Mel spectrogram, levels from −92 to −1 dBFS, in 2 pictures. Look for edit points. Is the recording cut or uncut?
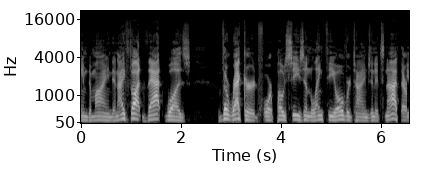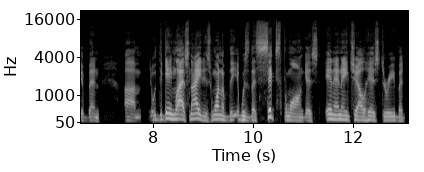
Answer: cut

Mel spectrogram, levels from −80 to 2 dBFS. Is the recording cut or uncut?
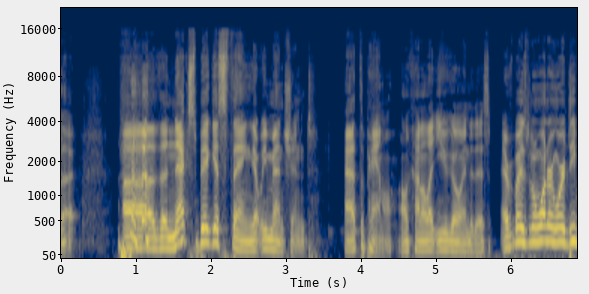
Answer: cut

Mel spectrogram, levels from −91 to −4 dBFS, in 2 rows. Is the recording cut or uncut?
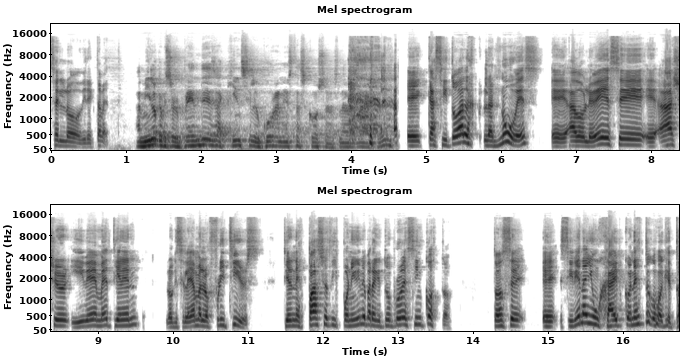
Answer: cut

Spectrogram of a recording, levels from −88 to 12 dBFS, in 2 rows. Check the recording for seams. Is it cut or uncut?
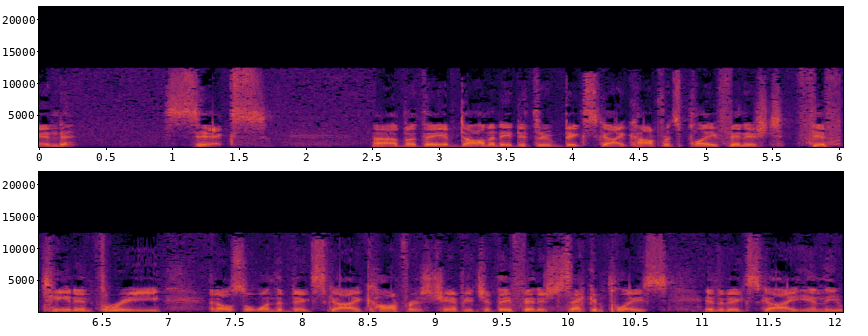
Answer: uncut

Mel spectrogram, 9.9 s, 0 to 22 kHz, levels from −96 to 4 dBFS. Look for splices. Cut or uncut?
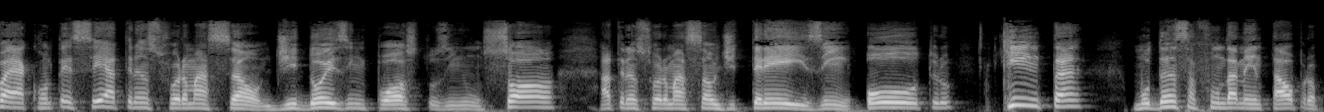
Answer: cut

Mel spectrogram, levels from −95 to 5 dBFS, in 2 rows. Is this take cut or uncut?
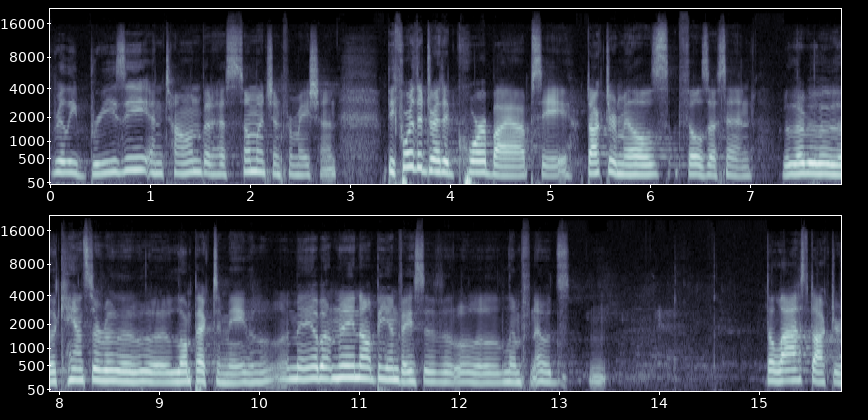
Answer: uncut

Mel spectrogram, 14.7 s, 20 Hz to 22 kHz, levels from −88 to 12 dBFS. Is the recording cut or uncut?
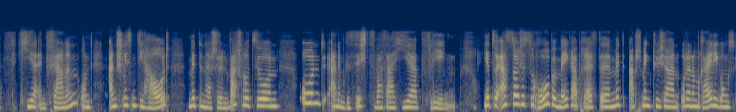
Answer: cut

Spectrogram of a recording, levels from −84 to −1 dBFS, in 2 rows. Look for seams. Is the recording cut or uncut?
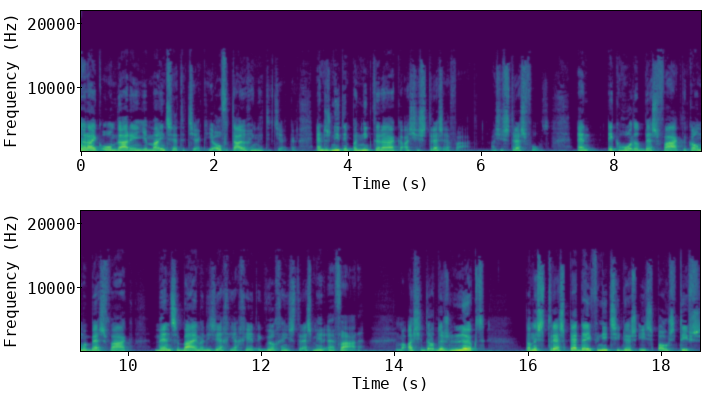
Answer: cut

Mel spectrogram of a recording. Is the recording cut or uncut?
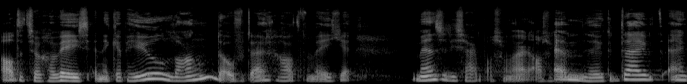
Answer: cut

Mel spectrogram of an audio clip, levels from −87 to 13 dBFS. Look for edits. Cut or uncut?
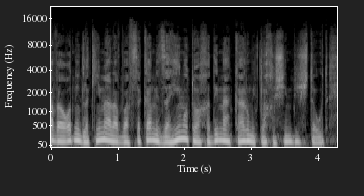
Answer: uncut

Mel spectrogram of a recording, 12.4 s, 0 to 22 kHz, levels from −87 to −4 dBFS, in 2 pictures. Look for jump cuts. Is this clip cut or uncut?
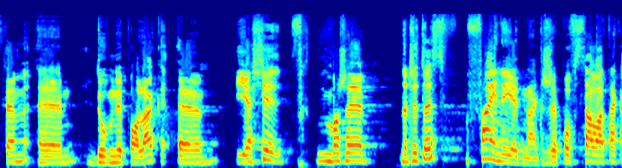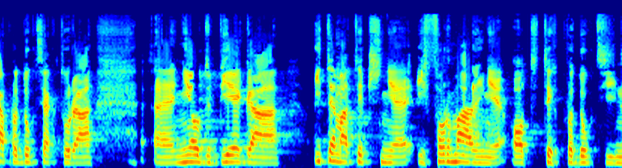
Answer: uncut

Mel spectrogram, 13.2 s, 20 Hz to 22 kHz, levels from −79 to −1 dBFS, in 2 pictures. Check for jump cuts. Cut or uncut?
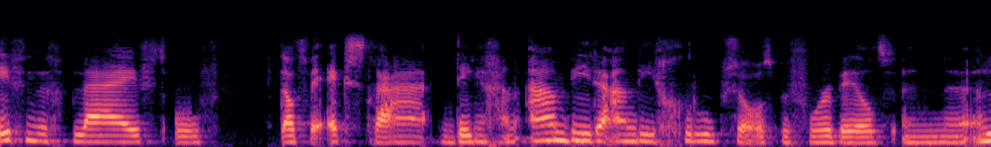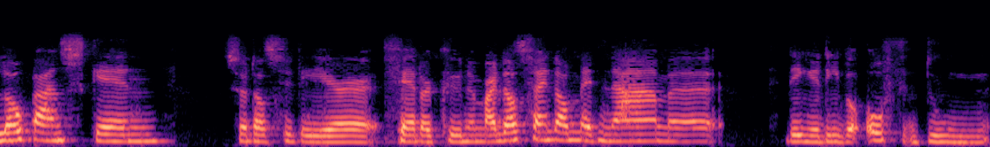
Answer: uncut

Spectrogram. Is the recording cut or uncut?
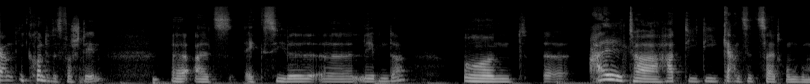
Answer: uncut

